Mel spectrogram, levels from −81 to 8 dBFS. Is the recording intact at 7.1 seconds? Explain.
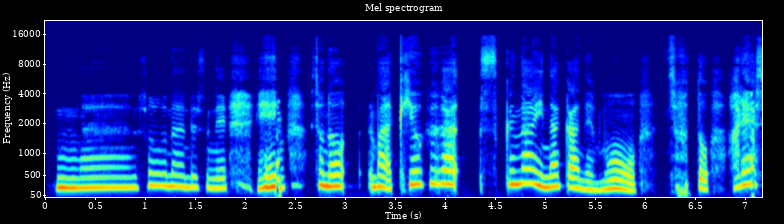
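No. From 7.04 to 7.10 s the speech skips ahead with a brief glitch. A likely broken MP3 bit reservoir is to blame: cut frames leave following 26.1 ms frames decoding borrowed bytes wrongly.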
